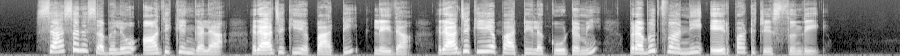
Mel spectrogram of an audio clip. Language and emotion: Telugu, neutral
